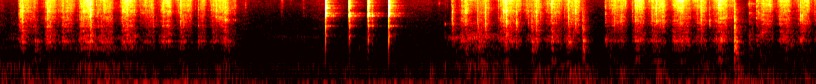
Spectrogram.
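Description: A toothbrush scrubs briskly over keyboard keys with a dry, rapid scratching.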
